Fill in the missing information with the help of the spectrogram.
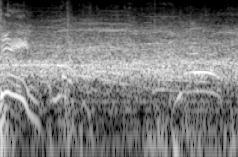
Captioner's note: crowd cheering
